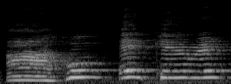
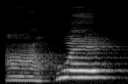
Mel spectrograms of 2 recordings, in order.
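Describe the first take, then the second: First: Ahụekere drawn out slowly, rising high; teacher demonstrating the tones of ahụekere; slow tone demo. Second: Ahụekere said quickly and loud, ue run together; teacher showing the everyday speech form; spoken fluent form. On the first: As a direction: say ahụekere slowly, marking each tone. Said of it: "Listen to me when I say it". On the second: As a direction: say ahụekere the way you would on the street. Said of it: "I can just say". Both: Shown as a demonstration.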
